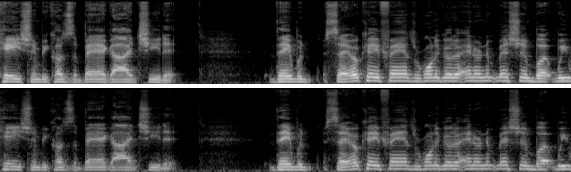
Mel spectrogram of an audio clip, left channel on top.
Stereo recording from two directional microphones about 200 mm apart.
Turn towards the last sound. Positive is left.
turn(degrees=35)  # may be behind; listen again after turning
